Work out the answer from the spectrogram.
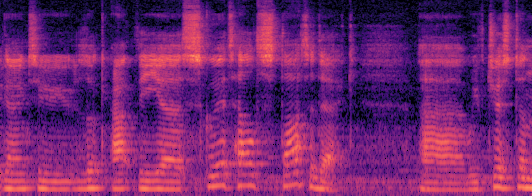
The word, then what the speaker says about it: Scoia'tael: it's kind of phonetic if you think like Scoia'tael or Scoia'tael. So it depends on how much you pronounce the A, I suppose.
